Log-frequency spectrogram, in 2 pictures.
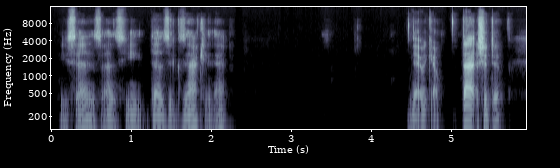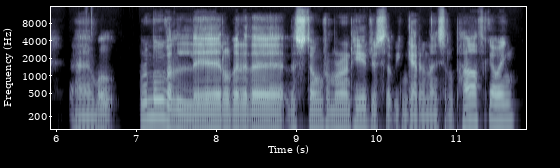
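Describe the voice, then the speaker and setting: In clean studio-quality sound with no echo, a young Welsh-accented man thinks aloud while building in a game he streams from his Scottish home. He's chatty, makes small restarts, and has a medium-pitched, darkish voice.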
